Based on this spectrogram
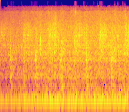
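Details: Heavy-duty Whirlpool washer after replacing broken motor coupler assembly: steady low motor hum with rhythmic swishing of wash load, no grinding or clunking; agitator working normally after repair.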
